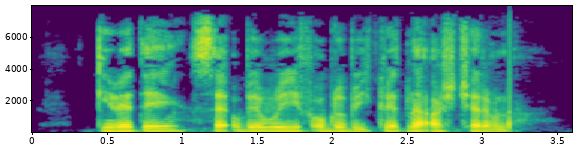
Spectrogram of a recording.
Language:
Czech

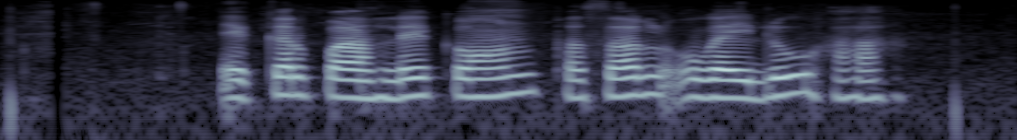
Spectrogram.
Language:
Magahi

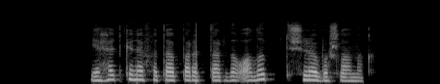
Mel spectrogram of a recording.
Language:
Bashkir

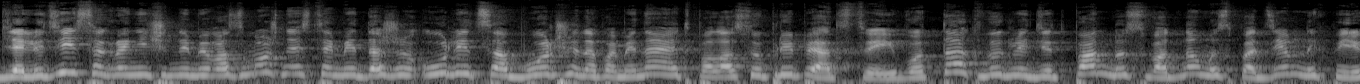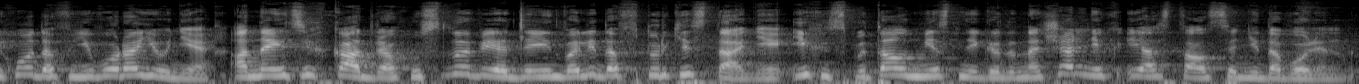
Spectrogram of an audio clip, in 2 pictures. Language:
Russian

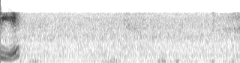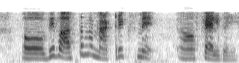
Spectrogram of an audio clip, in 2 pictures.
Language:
Hindi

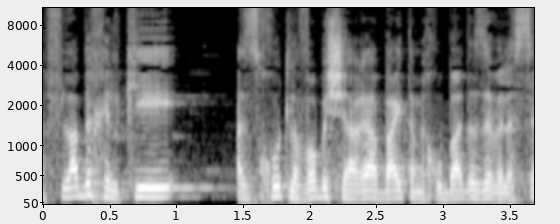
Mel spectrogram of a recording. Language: Hebrew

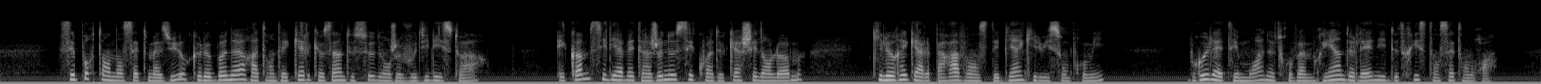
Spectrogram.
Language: French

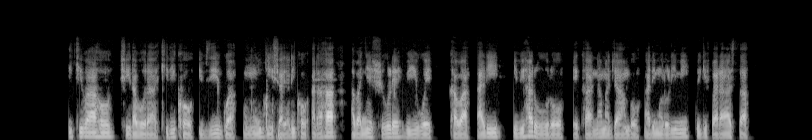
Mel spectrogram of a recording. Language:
Rundi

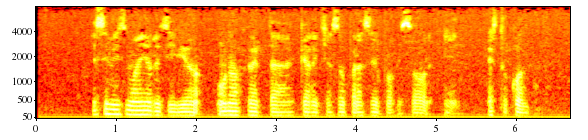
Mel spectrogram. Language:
Spanish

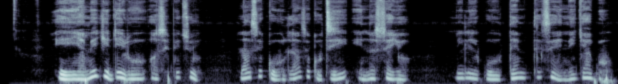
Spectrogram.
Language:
Yoruba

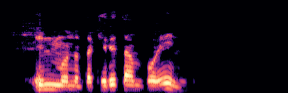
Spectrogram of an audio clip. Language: Balti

